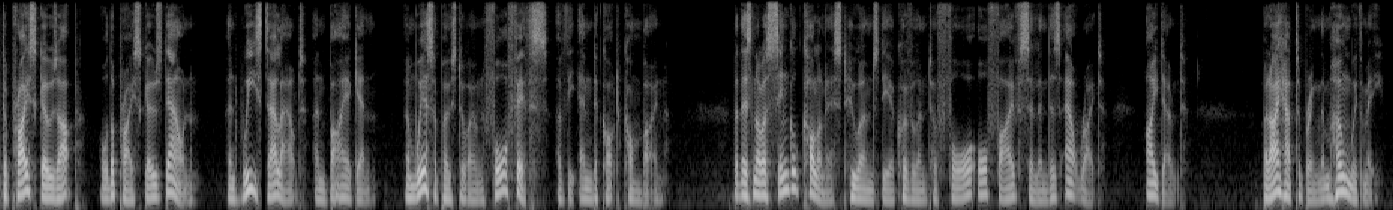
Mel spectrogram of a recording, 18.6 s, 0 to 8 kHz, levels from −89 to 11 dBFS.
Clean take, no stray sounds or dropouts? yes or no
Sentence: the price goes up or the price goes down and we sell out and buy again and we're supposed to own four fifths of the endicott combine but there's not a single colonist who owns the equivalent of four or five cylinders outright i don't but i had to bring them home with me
no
